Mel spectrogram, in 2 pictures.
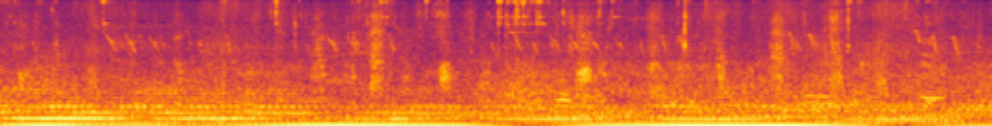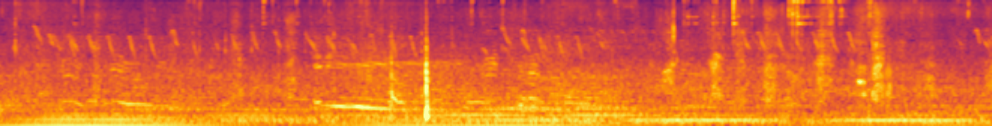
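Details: Playful wrestling between two dogs, a terrier and a shih tzu named Emmy and Ginger. Low sustained growls rise and fall in long stretches with brief pauses, mixed with small yips, scuffling and a person's voice.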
